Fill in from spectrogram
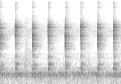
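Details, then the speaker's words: Out-of-beat pendulum mantel clock lifted on one side until in beat: even tick-tock about three beats a second, evenly spaced; the fix is nickels under the left side to hold this beat so it runs the full week on time. "This is the proper beat. So I would put some nickels under the left side of the clock so that I could get an even beat like that."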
